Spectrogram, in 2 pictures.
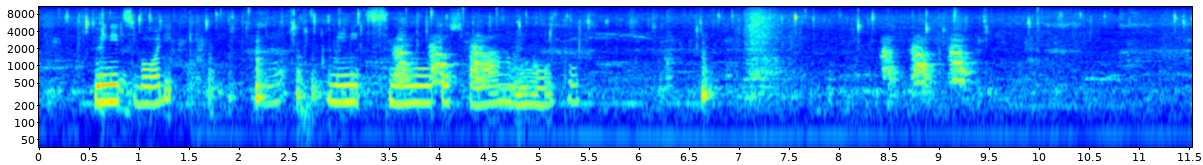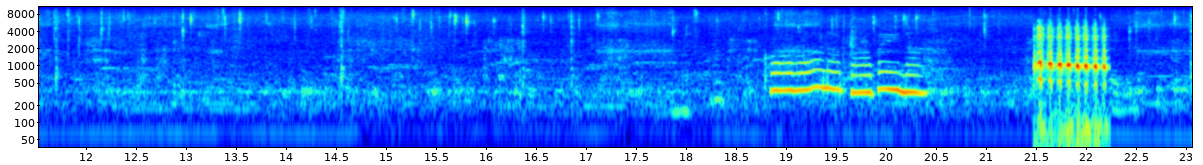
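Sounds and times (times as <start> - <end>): food sizzling in hot oil: 0.0 - 23.0
oil popping and crackling: 0.0 - 23.0
person speaking: 2.2 - 5.5.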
